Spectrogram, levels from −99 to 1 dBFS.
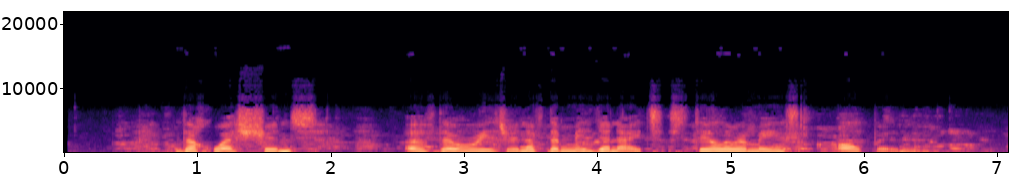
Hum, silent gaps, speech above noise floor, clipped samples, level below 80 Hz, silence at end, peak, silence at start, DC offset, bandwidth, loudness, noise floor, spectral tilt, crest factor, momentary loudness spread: none; none; 26 dB; under 0.1%; -52 dBFS; 0.25 s; -4 dBFS; 0.4 s; under 0.1%; 7.6 kHz; -20 LUFS; -46 dBFS; -4 dB/octave; 18 dB; 16 LU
